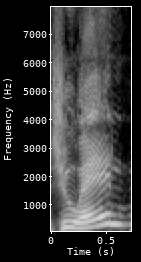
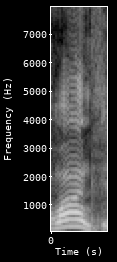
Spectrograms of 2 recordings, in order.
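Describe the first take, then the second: First: "Juan" mispronounced as joo-AN, high and questioning; mocked anglicized pronunciation. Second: Said in the usual way. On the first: Comic mocking locals' pronunciation, "Juan" as a high joo-AN. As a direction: say "Juan" with an English J in two syllables, joo-AN. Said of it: "what do you call Juan?". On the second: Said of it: "you guys pronounce it like it's a vegan bakery".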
